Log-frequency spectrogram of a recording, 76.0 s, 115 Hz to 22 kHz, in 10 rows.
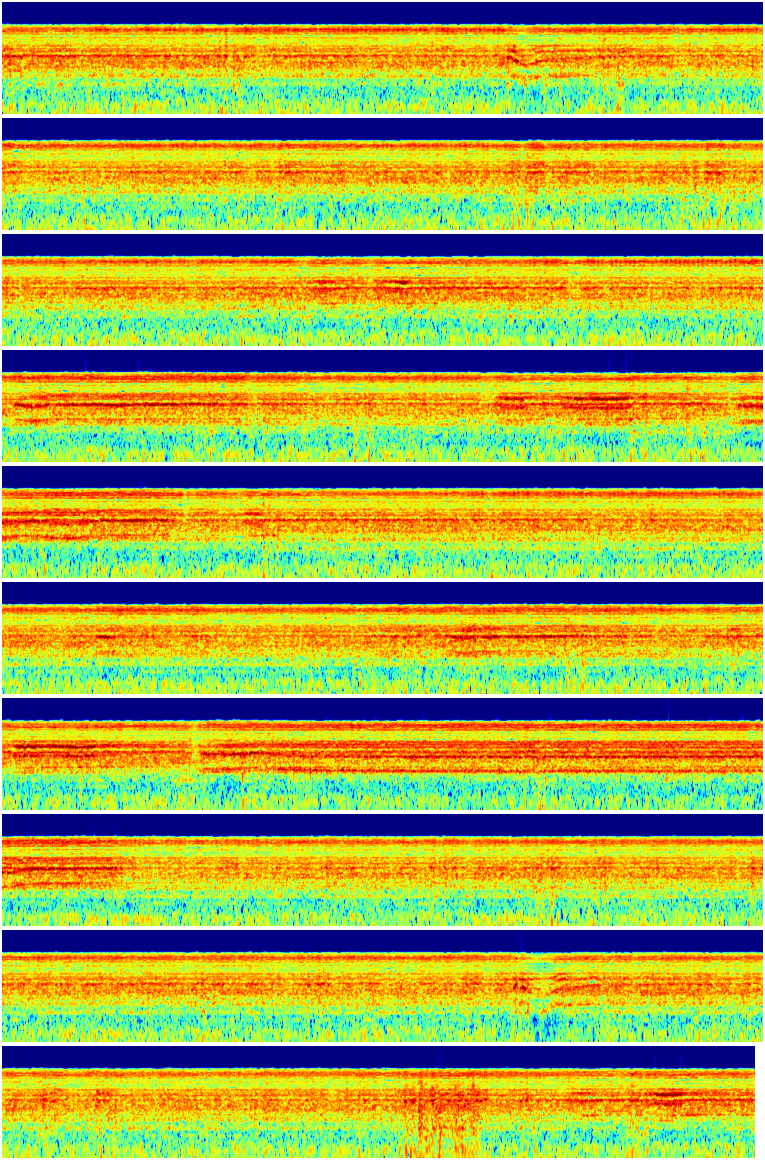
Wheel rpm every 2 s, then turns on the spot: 230, 230, 200, 230, 230, 230, 230, 230, 230, 230, 230, 230, 230, 230, 220, 220, 230, 230, 230, 230, 230, 230, 230, 220, 210, 210, 220, 240, 230, 230, 230, 230, 200, 200, 230, 240, 230, 220.
none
